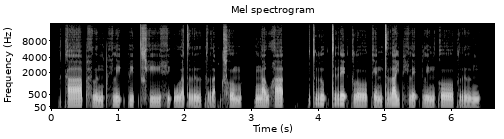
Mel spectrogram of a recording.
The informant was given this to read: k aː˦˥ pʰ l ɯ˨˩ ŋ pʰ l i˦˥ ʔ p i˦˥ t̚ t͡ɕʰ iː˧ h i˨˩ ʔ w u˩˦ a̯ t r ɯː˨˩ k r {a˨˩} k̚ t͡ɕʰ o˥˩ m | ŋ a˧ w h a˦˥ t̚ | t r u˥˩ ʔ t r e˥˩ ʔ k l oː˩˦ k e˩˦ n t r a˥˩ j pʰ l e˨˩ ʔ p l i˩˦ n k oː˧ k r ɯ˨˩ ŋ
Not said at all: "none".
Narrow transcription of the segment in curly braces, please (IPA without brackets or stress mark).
a˨˩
